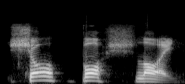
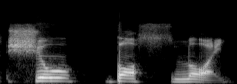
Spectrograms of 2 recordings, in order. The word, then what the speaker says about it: Szoboszlai: Szoboszlai. I think one of the Z's is silent, so I think it's Szoboszlai.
